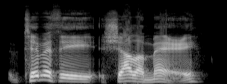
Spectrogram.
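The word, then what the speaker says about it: Timothée Chalamet: So his name is apparently pronounced Timothy Chalamet.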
